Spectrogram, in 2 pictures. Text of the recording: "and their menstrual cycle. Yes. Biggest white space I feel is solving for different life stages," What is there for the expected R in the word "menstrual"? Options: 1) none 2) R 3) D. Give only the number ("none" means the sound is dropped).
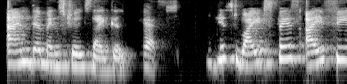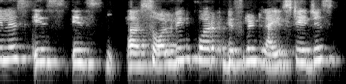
2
